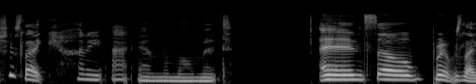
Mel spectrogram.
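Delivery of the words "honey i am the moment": put-on nice calm tone, lower and quieter. Retelling a reality show argument, quoting a cast member: imitating Kenya's nice calm tone. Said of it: "just so nice and calm".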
